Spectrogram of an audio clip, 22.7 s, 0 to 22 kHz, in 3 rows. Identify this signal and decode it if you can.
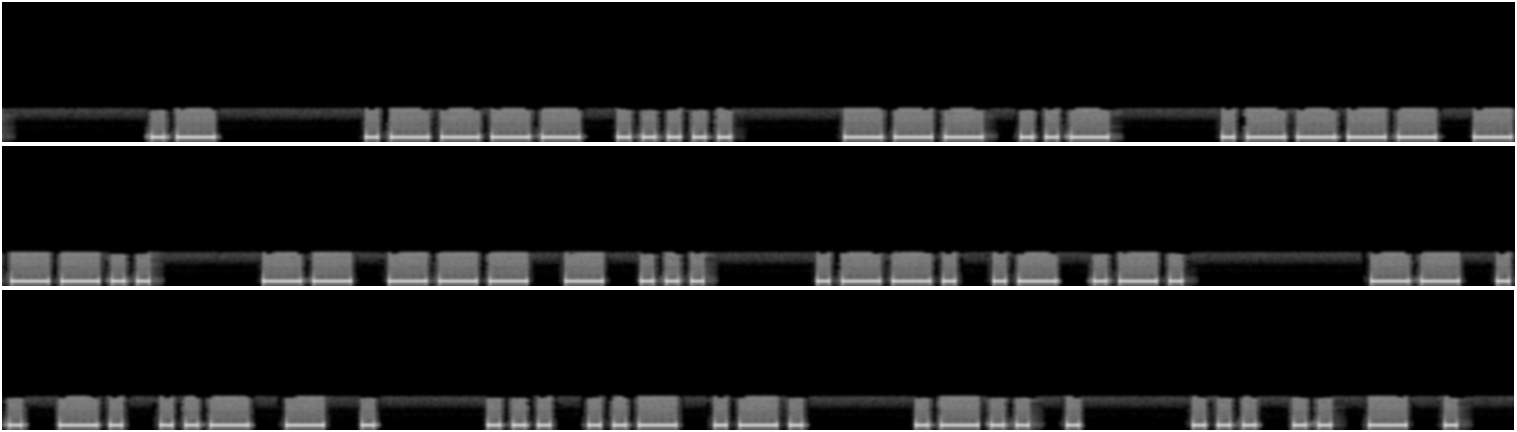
Morse code, heard as a keyed tone, about 19 wpm, 800 Hz. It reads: A 15 OU 18 MOTS PAR MINUTE SUR LE SITE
